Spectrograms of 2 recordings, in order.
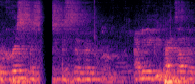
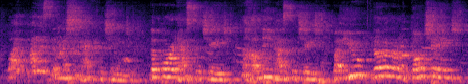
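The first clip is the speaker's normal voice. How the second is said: mock outrage, higher and emphatic by the end; sarcastically scandalized, building to higher-pitched exclamations; sarcastic; 3 semitones higher than usual. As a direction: feign alarm at the very idea of changing. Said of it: "I'm being sarcastic".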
